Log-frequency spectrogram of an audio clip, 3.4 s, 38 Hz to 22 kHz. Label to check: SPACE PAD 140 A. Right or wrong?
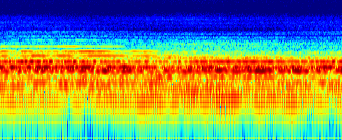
Right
